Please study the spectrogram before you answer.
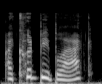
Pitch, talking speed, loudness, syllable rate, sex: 255 Hz, 235 wpm, -15 LUFS, 4.6 syllables/s, female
